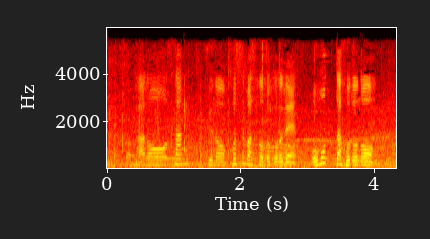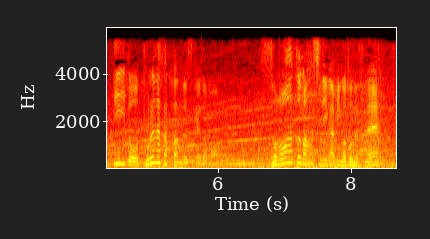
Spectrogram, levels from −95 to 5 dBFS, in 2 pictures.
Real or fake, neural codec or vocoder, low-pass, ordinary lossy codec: real; none; 5.4 kHz; AAC, 24 kbps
